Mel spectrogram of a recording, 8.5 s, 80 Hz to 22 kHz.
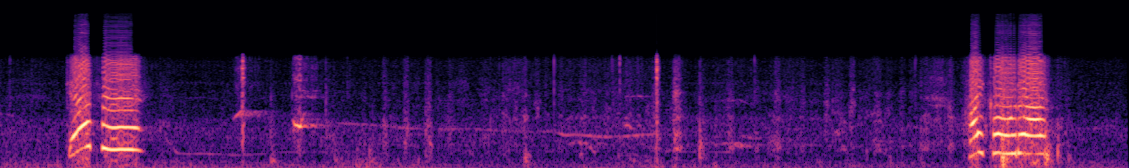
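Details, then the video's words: Dog at playtime on May 19, giving two short, loud, tonal yelping barks, one near the start and another near the end, with faint thin whines and scattered soft clicks and knocks in the quiet stretch between. "Dog Playtime"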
